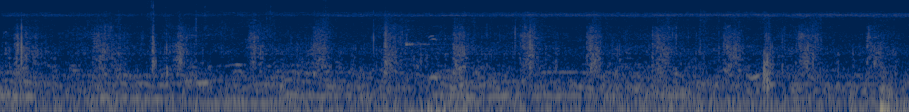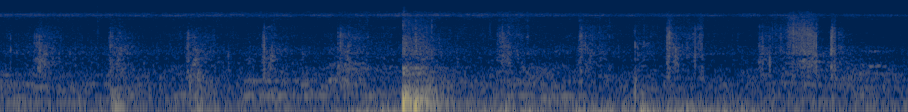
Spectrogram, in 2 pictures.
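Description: Footsteps of someone walking at an unhurried pace on a sandy, packed-earth courtyard, about two steps a second. About two-thirds of the way through there is a low rumble with a thump.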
